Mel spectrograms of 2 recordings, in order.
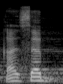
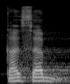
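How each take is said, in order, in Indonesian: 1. Konsonan terakhir berhenti datar tanpa memantul. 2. Konsonan terakhir dilepas dengan gema memantul. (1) "bukan kasab" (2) "tapi kasab"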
